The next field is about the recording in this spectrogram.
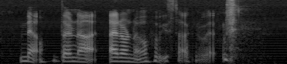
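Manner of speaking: put-on very soft, low, hushed, bone-dry deadpan. Retelling her answer when asked if the stories were about her, retelling a deadpan denial. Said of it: "And I fucking deadpan".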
